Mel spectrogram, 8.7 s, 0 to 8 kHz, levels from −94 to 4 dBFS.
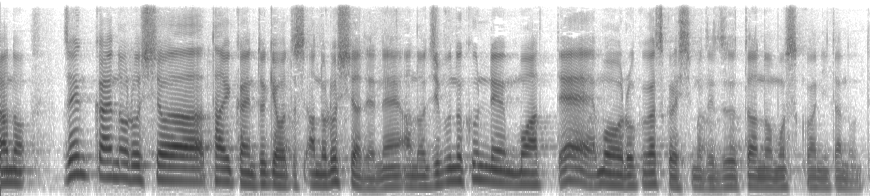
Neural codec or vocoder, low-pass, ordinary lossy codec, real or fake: none; 7.2 kHz; none; real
